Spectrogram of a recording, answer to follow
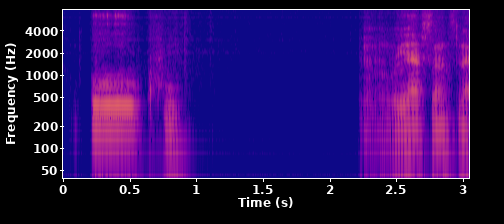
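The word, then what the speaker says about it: beaucoup: Or something like boku.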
